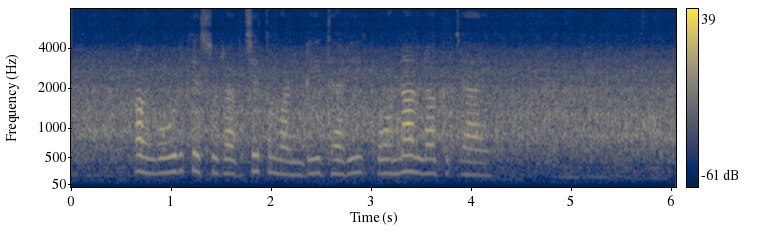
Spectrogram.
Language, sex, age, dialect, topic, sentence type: Maithili, female, 18-24, Southern/Standard, agriculture, question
